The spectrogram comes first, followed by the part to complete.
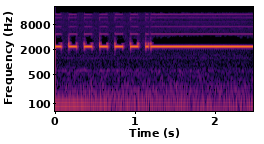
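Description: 2018 Toyota Camry's parking-sensor warning beeping while reversing toward an obstacle. The high beeps come about five or six a second, then merge into one continuous tone about a second in, the sign that the obstacle is very close.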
